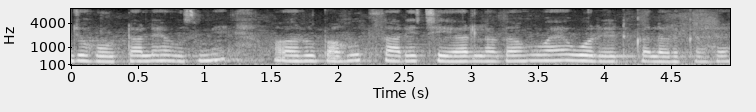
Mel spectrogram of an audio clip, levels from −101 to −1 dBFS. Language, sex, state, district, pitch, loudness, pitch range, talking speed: Hindi, female, Bihar, West Champaran, 245 Hz, -16 LUFS, 230-255 Hz, 195 wpm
